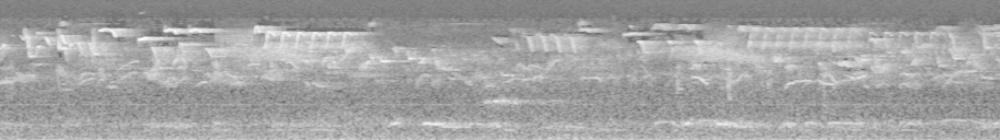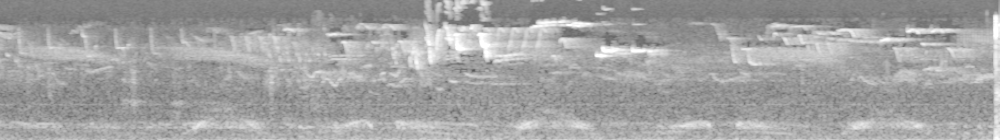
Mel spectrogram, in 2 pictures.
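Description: Near silence with faint birds chirping, in quick repeated trills, a little busier after the middle.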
